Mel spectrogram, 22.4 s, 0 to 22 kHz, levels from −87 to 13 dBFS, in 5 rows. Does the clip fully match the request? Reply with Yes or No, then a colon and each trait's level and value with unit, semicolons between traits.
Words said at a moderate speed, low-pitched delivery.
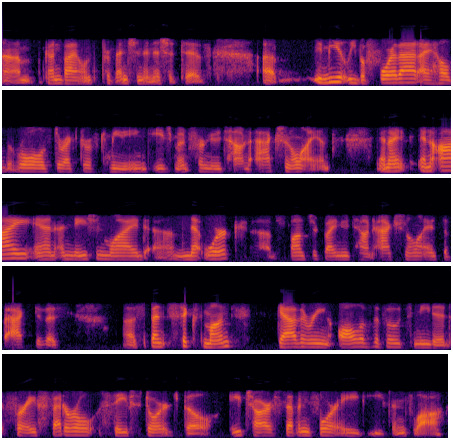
No: average, 160 wpm; medium, 160 Hz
